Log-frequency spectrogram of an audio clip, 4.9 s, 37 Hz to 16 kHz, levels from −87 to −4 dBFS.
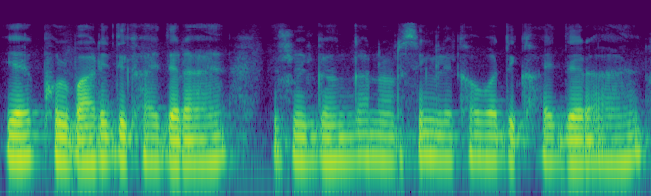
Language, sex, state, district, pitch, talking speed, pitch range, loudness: Hindi, male, Bihar, West Champaran, 115 Hz, 185 wpm, 115-120 Hz, -21 LUFS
